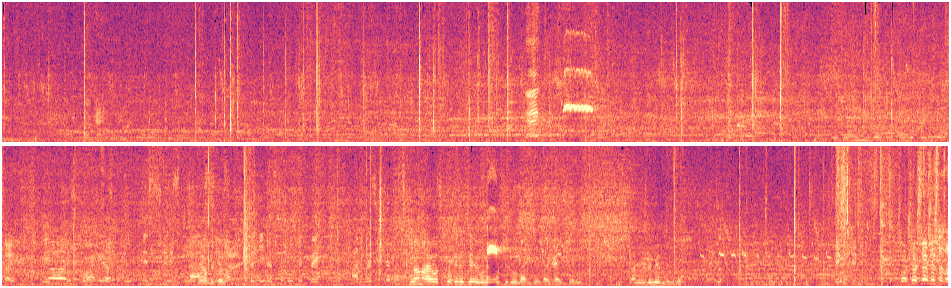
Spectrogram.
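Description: Men call out and shout to each other outdoors.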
